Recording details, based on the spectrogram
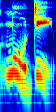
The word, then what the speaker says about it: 目的: And also in the word "mu di," where it's pronounced di, mu di," that means purpose or, you know, like.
